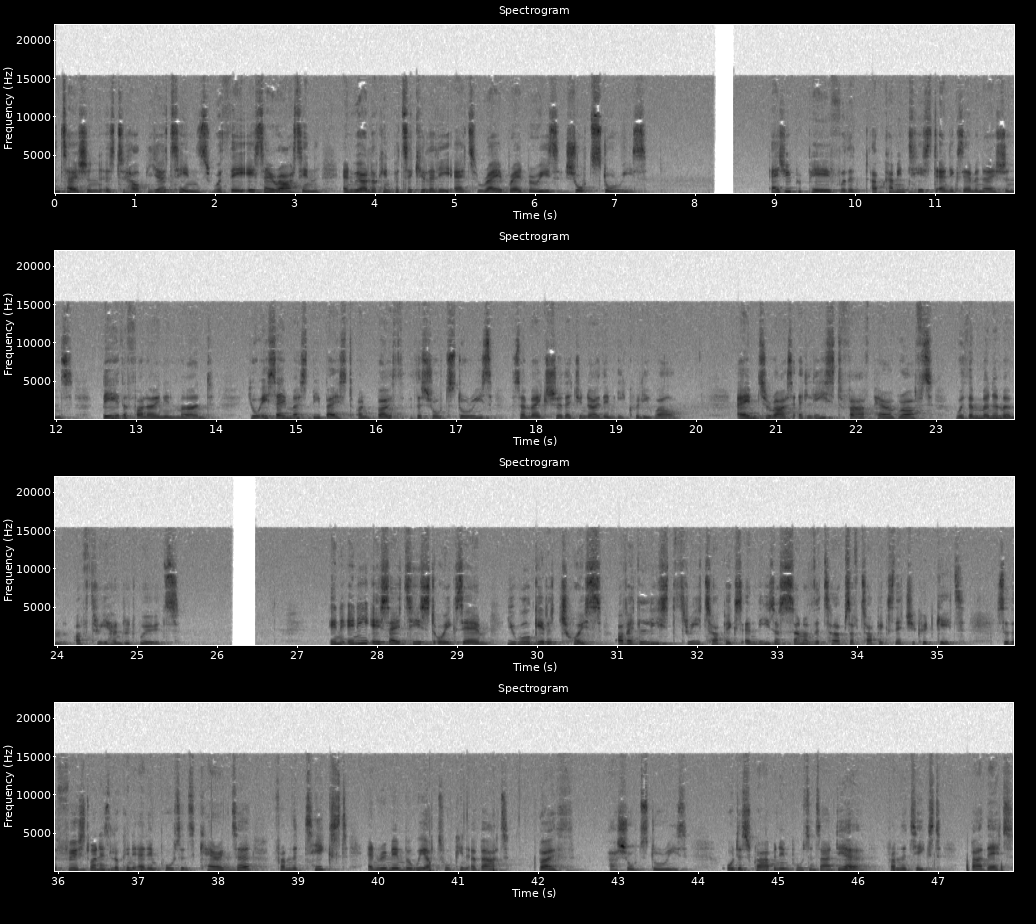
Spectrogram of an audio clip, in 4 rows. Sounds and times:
Speech: 0.0 - 7.4, 8.9 - 19.8, 20.5 - 25.6, 27.4 - 47.9.

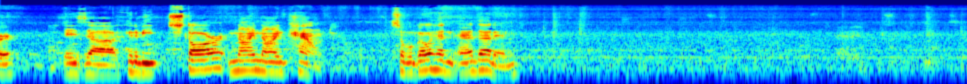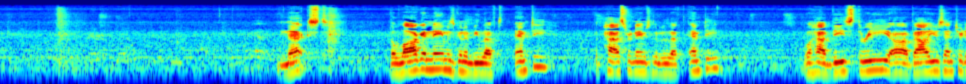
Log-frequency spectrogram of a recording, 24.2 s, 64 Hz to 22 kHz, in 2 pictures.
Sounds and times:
Speech: 0.0 - 6.6, 13.1 - 16.4, 17.0 - 24.1.

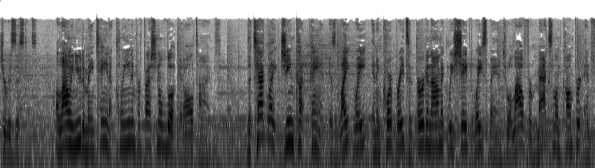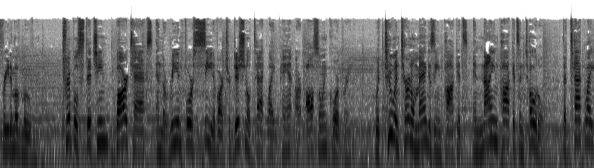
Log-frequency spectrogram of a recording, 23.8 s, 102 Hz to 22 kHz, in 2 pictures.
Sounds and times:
Music: 0.0 - 23.7
Speech: 0.0 - 23.7.

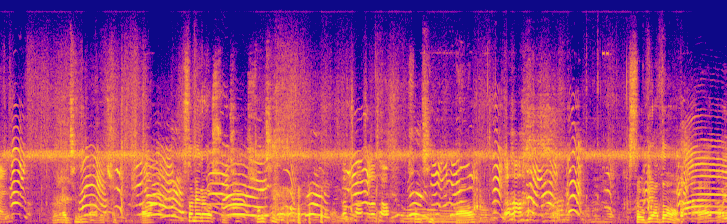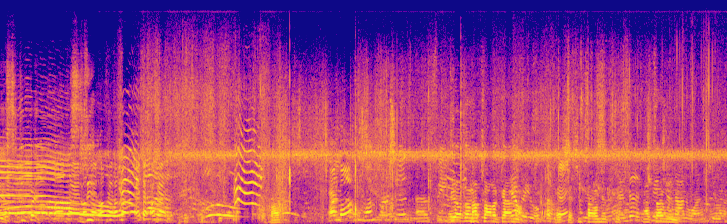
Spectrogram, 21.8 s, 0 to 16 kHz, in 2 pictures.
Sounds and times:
Animal: 0.0 - 12.0, 13.7 - 15.5
Outside, rural or natural: 0.0 - 21.8.

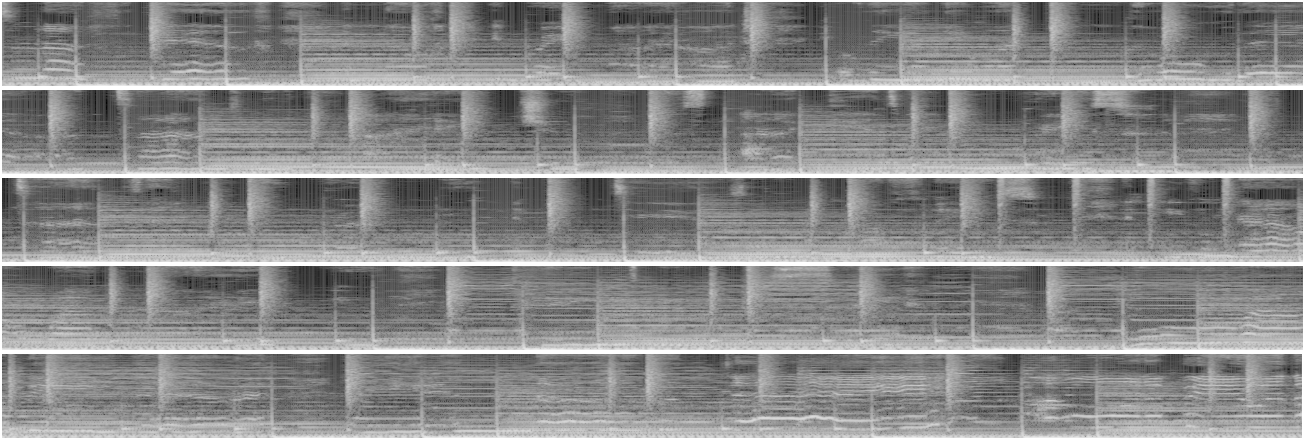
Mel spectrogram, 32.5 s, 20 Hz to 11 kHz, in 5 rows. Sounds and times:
Music: 0.0 - 32.5.

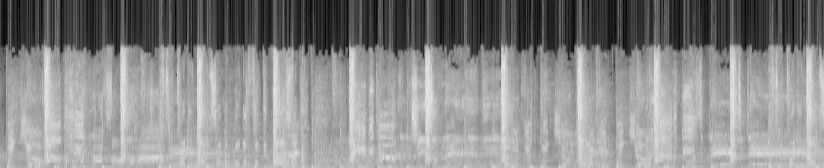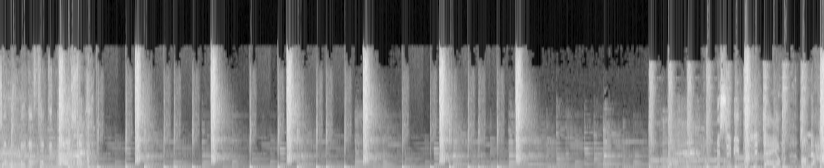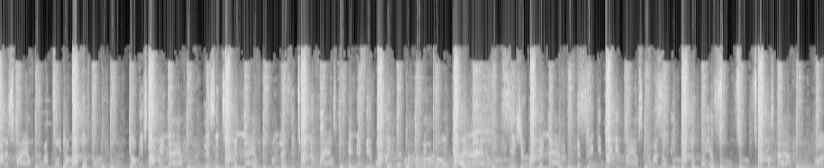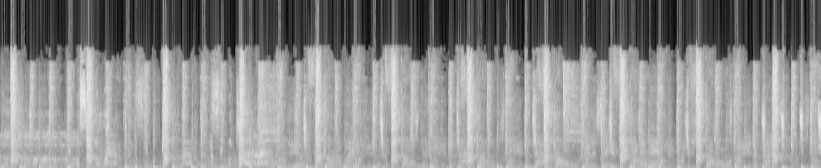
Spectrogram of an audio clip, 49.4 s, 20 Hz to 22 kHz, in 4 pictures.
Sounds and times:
Exciting music: 0.0 - 20.6, 22.0 - 49.4.

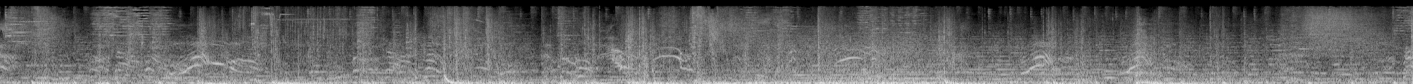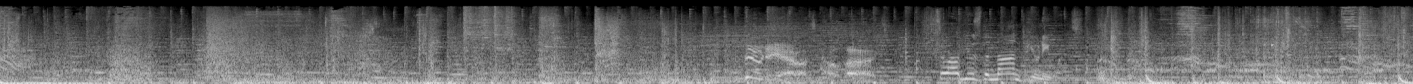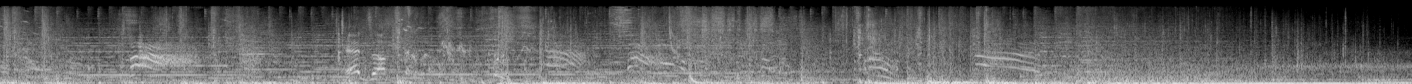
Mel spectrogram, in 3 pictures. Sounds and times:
Music: 0.0 - 42.3.

